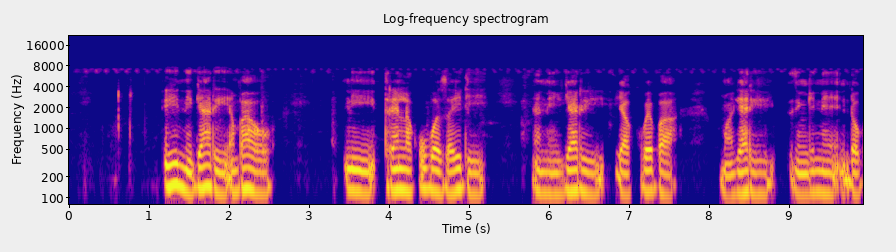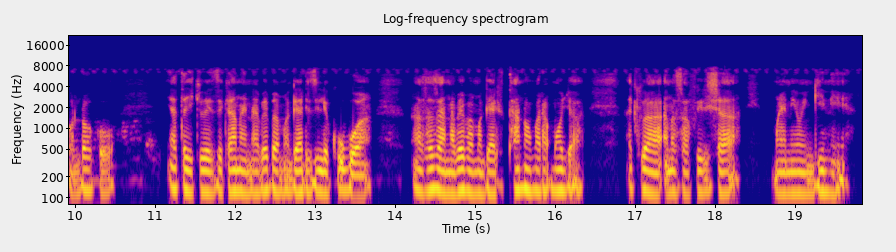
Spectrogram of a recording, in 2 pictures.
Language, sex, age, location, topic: Swahili, male, 18-24, Wajir, finance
